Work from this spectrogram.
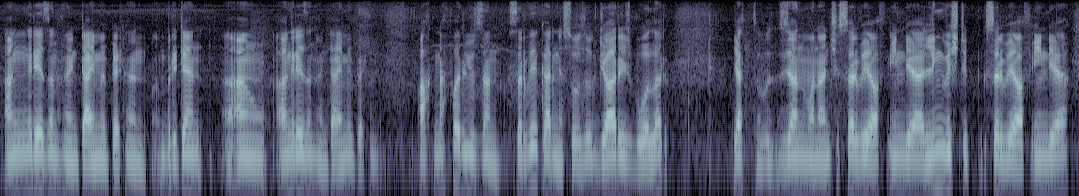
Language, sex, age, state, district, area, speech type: Kashmiri, male, 18-30, Jammu and Kashmir, Bandipora, rural, spontaneous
